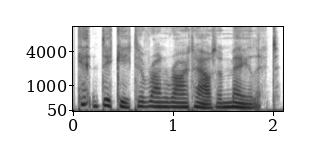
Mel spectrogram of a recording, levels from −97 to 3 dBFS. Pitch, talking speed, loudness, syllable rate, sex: 175 Hz, 255 wpm, -15 LUFS, 4.8 syllables/s, female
